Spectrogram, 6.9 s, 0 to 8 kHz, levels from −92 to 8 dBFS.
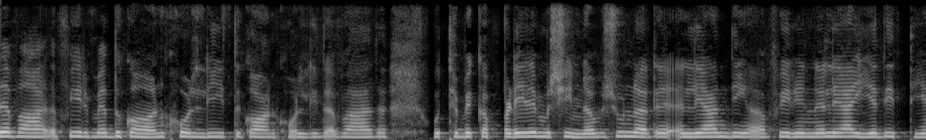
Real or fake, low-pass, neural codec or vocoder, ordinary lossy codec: fake; none; codec, 16 kHz, 4 kbps, X-Codec, WavLM features, trained on Multilingual LibriSpeech; none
